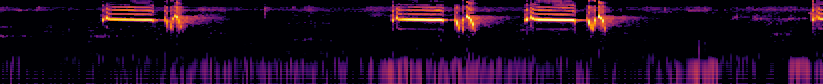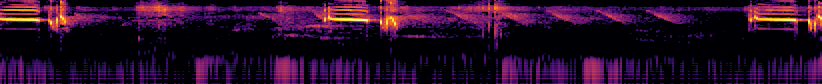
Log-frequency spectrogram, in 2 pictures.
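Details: Red-headed prinia (prenjak kepala merah), used as a lure sound, gives sharp, high, buzzy chirps in short bursts about every second or two, with a faint low hum underneath.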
